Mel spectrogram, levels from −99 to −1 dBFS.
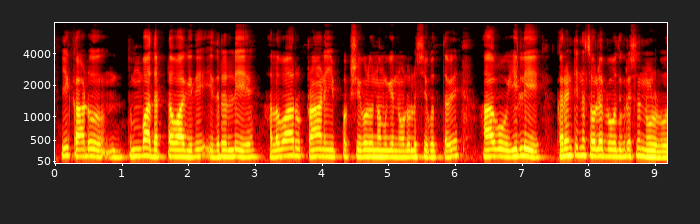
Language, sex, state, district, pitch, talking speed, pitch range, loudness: Kannada, male, Karnataka, Bijapur, 145 Hz, 110 wpm, 140-155 Hz, -24 LUFS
